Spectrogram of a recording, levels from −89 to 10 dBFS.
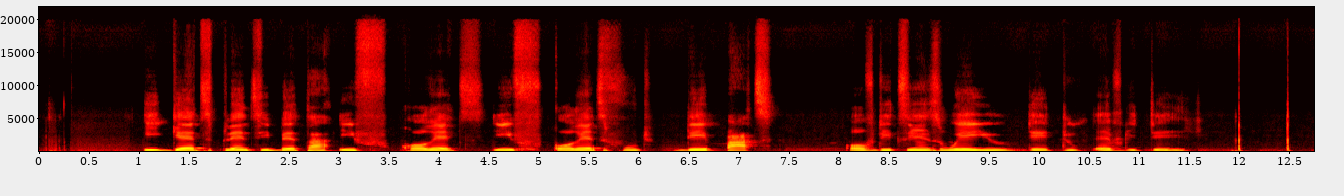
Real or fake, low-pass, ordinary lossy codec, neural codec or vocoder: fake; none; none; autoencoder, 48 kHz, 128 numbers a frame, DAC-VAE, trained on Japanese speech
